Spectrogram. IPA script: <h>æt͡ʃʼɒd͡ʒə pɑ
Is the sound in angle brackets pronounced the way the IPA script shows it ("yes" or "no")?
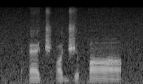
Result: no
